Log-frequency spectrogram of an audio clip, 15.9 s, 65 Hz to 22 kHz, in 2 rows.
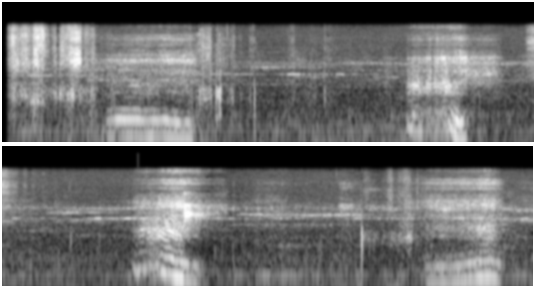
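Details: Low rattling snores recur about every four seconds, roughly 15 a minute, over steady room noise; snoring.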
